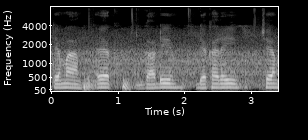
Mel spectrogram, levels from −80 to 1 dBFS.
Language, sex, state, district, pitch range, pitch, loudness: Gujarati, male, Gujarat, Gandhinagar, 130-140 Hz, 135 Hz, -17 LUFS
